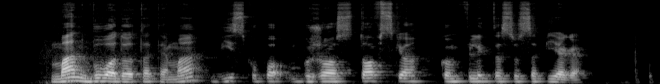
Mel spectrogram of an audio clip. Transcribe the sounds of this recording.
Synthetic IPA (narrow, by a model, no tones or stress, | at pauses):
mɐnbʊʋod̪oːt̪ɐt̪ʲɛmɐʋʲiːskʊpɔːbʒɔst̪ɔfʲsʲkʲɔːkɔnʲfʲlʲɪkt̪ɐsʊsɐpʲiɛɡɐ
